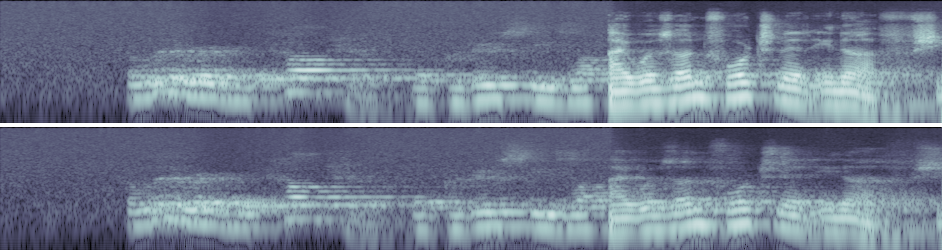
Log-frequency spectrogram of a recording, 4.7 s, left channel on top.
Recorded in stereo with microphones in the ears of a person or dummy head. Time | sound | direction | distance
0.6 | a man speaking | 25° right (ahead or behind) | 4 m
3.0 | a man speaking | 55° left (ahead or behind) | 0.9 m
